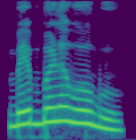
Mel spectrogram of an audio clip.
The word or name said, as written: ಬೆಬ್ಬಳವೋಗು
